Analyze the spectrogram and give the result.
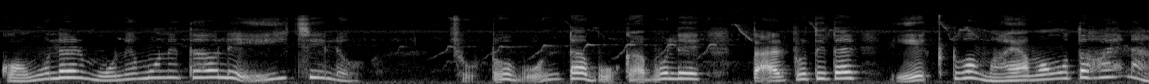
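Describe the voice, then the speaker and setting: A woman voicing a caring, shrewd old village grandmother in a cartoon, speaking in a measured, inquisitive way. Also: sits high, big pitch swings, mellow, exaggerated voice. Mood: resolved. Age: older. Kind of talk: Bengali moral-tale cartoon voice acting.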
